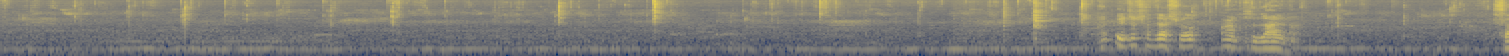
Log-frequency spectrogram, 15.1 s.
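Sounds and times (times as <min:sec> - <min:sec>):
steady low hum: 0:00.0 - 0:15.0
person chewing with mouth clicks: 0:00.2 - 0:06.8.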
